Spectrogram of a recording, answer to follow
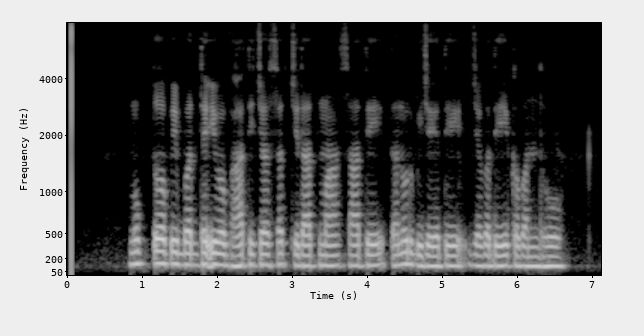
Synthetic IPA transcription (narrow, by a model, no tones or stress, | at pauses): muk̚t̪oːpibɐd̪ʱːɐiʋɐbʱaːt̪it͡ʃɐsɐt̪t͡ʃid̪aːt̪maːsaːt̪ʰet̪ɐnuɾbid͡ʒɐjɐt̪eːd͡ʒɐɡɐd̪eːkɐbɐnd̪ʱoː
